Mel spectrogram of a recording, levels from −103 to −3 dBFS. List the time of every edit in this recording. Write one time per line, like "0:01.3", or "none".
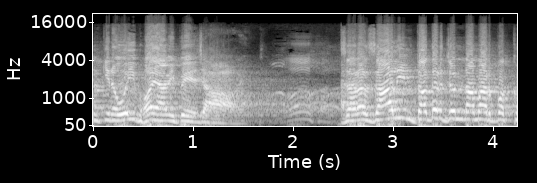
0:02.5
